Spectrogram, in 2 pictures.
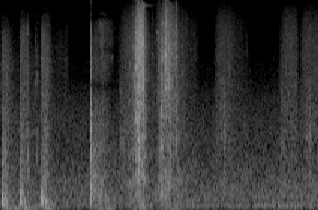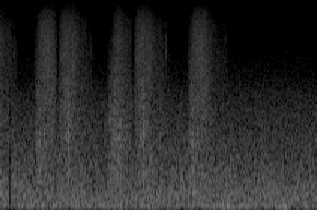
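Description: Grass rustles as a character pushes through it.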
